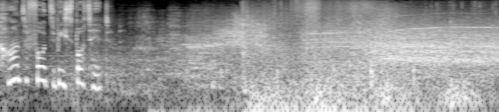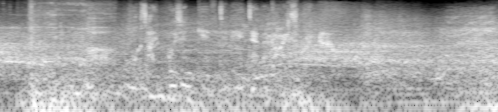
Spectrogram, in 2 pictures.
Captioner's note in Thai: เสียงปรบมือ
